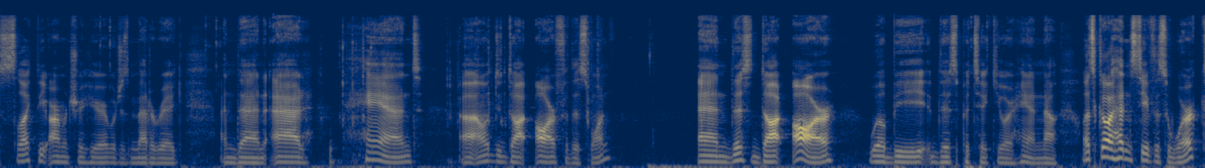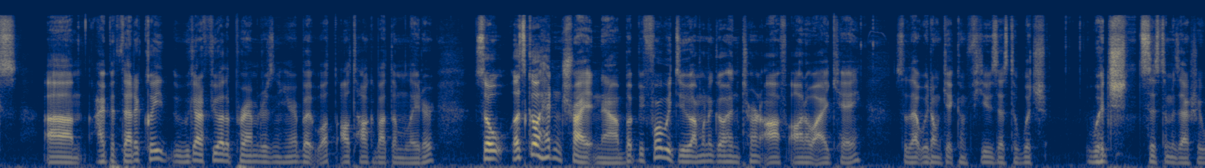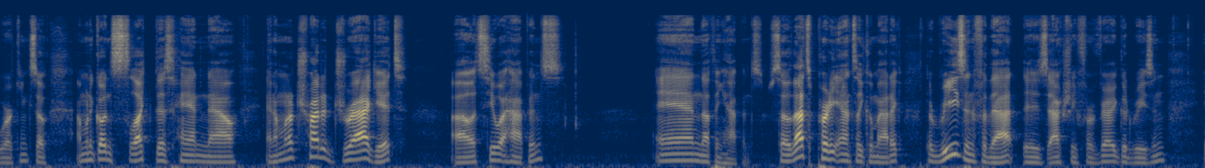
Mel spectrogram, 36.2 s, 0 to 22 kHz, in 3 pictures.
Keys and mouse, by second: 9.8-11.5 right drag, 11.5-14.6 middle drag, 14.6 right click, 20.7-22.6 drag, 22.8-24.6 right drag, 26.6-29.6 middle drag, 29.7 g, 35.9-36.1 drag.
